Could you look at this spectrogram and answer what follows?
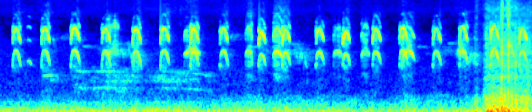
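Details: Kingfisher chick in its nest, trampled by a parent and in pain, gives sharp arched chirps about three or four per second. Steady low rumble underneath, and a burst of broadband noise near the end.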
